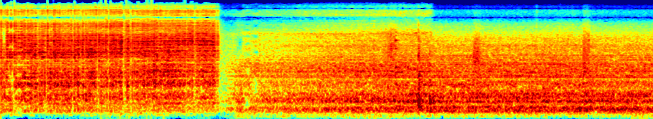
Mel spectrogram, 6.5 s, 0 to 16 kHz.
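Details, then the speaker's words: MIG welder after a control board repair, lowest setting of 15 V with wire speed 5 on 0.9 mm wire, meant for 2 mm steel: steady, even frying crackle for about two seconds; a light cold weld, board working properly. "if it welds properly like this it means that the board is working so i'll show you what it's doing all right there we go tiny little cold weld let's crank it up and show you what it does"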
